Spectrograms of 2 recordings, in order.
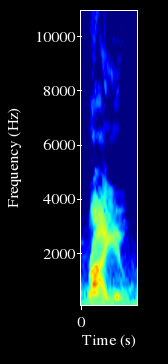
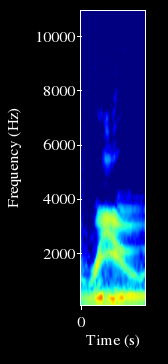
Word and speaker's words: Ryu: how it's properly said so it's one syllable it's not even reu it's more like you you oh okay so just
